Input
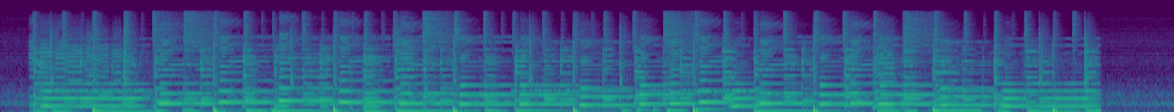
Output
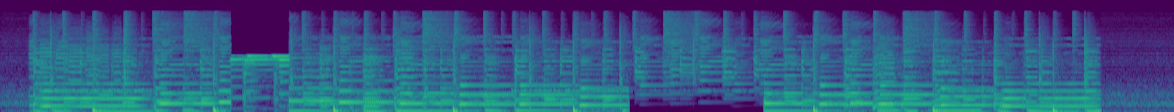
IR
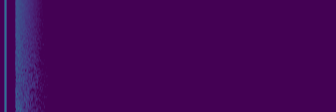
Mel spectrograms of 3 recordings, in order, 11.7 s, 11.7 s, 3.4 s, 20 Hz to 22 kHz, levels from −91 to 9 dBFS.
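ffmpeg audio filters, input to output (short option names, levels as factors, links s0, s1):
-filter_complex "[0:a]asettb=1/sr,asplit=3[s0][s1][s2];[s0]atrim=end=2.304[s3];[s1]atrim=start=2.3:end=2.89,asetpts=PTS-STARTPTS,afade=t=in:d=0.004:c=qsin,afade=t=out:st=0.586:d=0.004:c=qsin,lowpass=f=2500:t=q:w=0.5098,lowpass=f=2500:t=q:w=0.6013,lowpass=f=2500:t=q:w=0.9,lowpass=f=2500:t=q:w=2.563,afreqshift=-2900[s4];[s2]atrim=start=2.886[s5];[s3][s4]acrossfade=d=0.004:c1=hsin:c2=qsin[s6];[s6][s5]acrossfade=d=0.004:c1=qsin:c2=hsin,asettb=1/sr,asplit=3[s7][s8][s9];[s7]atrim=end=6.284[s10];[s8]atrim=start=6.28:end=7.64,asetpts=PTS-STARTPTS,afade=t=in:d=0.004:c=qsin,afade=t=out:st=1.356:d=0.004:c=qsin,highpass=f=1300:w=0.5412,highpass=f=1300:w=1.3066[s11];[s9]atrim=start=7.636[s12];[s10][s11]acrossfade=d=0.004:c1=hsin:c2=qsin[s13];[s13][s12]acrossfade=d=0.004:c1=qsin:c2=hsin,volume=1.33"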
